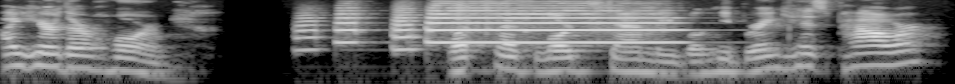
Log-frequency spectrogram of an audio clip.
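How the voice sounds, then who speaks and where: A woman's voice: deep voice, a little slow, over loud music. A young woman playing a murderous, guilt-haunted king in a Shakespearean radio play, with theatrical, declamatory delivery. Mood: defiant, rousing. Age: young adult. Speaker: acting student.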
